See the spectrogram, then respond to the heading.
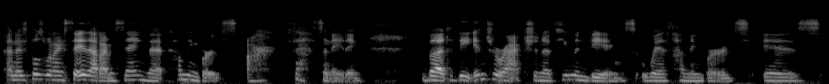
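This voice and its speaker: A homeschooling mother talking casually on her vlog in a measured, reflective and articulate way. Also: lowish voice, vocal fry, a bit bright, breathy edge. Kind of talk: casual educational vlog talk.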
